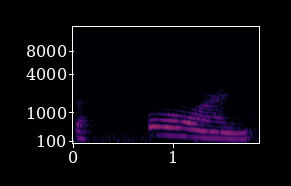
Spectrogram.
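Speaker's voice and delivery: "B-orn" split into a short buh, then a long held orn; sounded out. Shown as a demonstration. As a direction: sound out "B-orn" with a gap after the b. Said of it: "I'm gonna dash it out".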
